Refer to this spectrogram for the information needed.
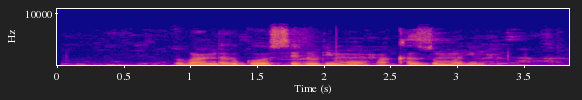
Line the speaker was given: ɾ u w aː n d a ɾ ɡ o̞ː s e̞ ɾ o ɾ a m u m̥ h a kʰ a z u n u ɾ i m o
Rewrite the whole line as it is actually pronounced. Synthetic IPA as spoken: ɾ u β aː n d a ɾ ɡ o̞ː s e̞ ɾ u ɾ i m u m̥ h a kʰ a z u m u ɾ i m o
